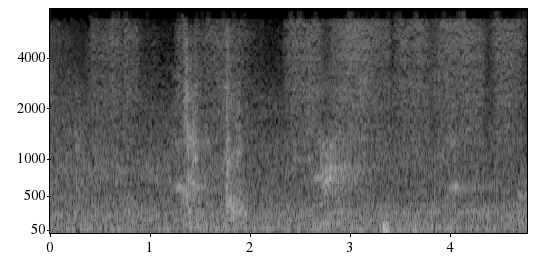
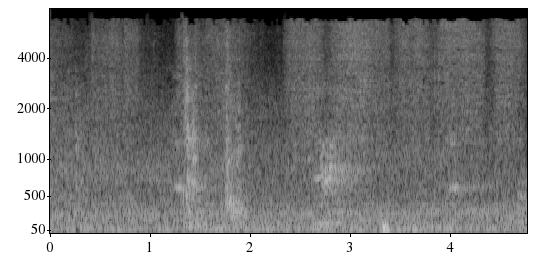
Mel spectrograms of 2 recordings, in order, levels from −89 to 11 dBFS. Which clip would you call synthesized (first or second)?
first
